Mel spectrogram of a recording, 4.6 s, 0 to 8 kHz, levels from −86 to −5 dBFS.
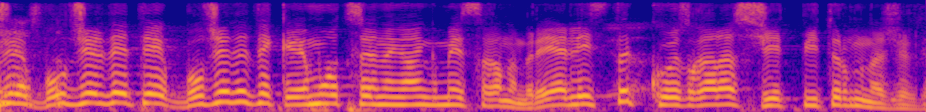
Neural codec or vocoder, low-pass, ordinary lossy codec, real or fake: none; 7.2 kHz; none; real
